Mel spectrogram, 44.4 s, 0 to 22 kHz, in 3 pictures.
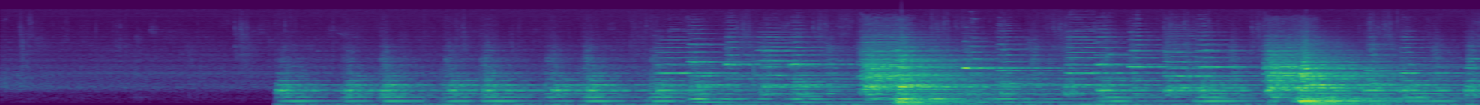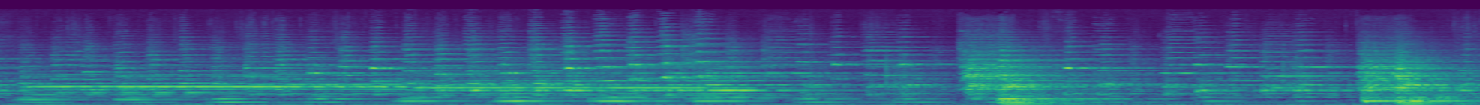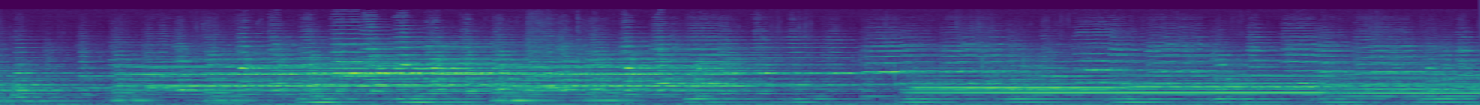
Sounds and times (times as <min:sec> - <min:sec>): Opera: 0:02.7 - 0:44.4.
